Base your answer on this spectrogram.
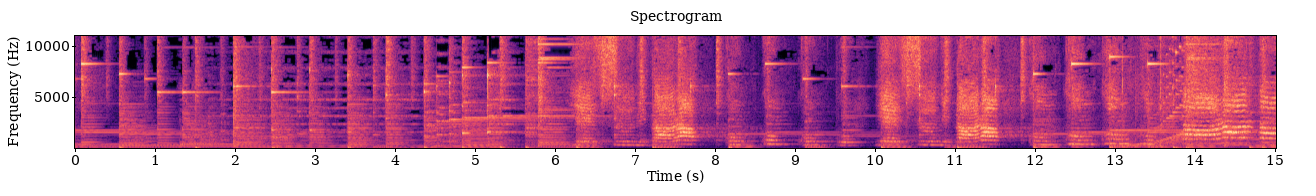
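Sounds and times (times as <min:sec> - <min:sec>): children's song sung over bouncy backing: 0:05.9 - 0:15.0.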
